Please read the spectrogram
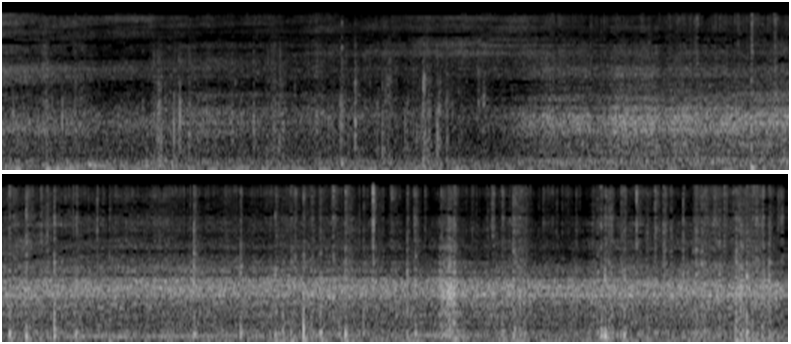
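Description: TNT Fire Ants baby box fountain firework burning: a faint fuse fizz, then, about three and a half seconds in, a steady hiss of spraying sparks with scattered crackles.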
